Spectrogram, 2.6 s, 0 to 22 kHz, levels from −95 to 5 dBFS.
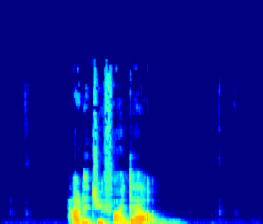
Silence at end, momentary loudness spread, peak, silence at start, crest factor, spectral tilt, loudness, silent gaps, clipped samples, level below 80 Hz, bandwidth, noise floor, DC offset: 0.85 s; 4 LU; -8 dBFS; 0.7 s; 24 dB; -6.5 dB/octave; -28 LUFS; none; under 0.1%; -66 dBFS; 16 kHz; -81 dBFS; under 0.1%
